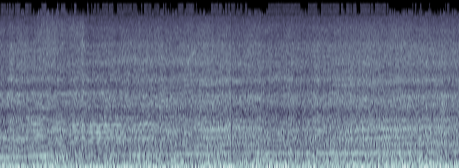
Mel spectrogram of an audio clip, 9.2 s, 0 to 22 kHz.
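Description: A BMW G310RR motorcycle engine drones loudly and steadily while riding, its pitch holding nearly constant under heavy wind rush, with no talk over it.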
